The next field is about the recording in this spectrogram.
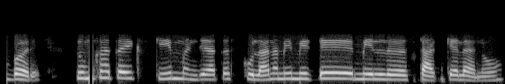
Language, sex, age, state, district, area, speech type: Goan Konkani, female, 30-45, Goa, Bardez, rural, conversation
